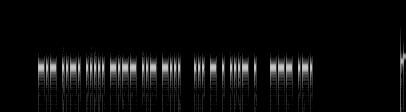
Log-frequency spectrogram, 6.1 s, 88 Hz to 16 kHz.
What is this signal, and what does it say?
Morse code, heard as a keyed tone, about 40 wpm, 700 Hz. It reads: KF5YUB STEVE OR
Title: K1USN SST QSO Practice - 40wpm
